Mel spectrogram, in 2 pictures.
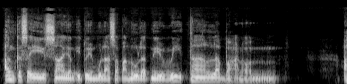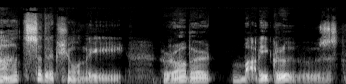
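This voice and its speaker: A man hosting a radio drama, reading scripted narration in a formal, dramatic and deliberate way. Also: sits low, very animated, creaky, a little mellow, husky, dry recording.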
